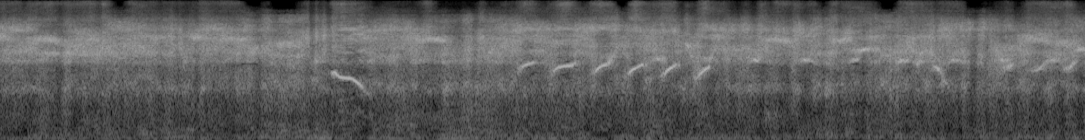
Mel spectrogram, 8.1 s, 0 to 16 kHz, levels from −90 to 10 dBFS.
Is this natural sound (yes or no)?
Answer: no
